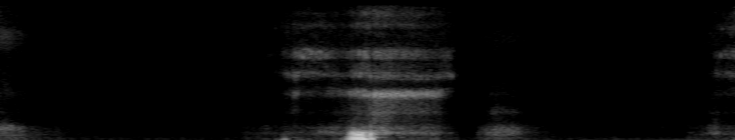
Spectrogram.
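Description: Faint breathing, then one loud rattling snore on an in-breath, followed by quieter breaths: snoring.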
